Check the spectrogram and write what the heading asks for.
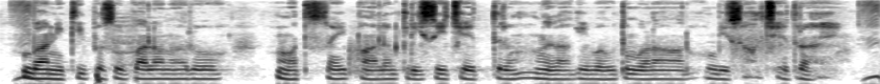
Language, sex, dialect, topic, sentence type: Magahi, male, Southern, agriculture, statement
